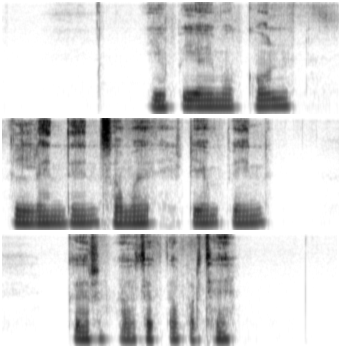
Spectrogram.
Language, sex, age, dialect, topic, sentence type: Chhattisgarhi, male, 18-24, Northern/Bhandar, banking, question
